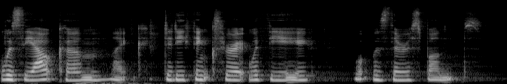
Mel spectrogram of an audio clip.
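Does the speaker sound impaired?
No.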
